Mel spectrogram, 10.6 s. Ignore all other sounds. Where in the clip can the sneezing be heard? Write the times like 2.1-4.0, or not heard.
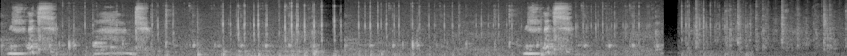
0.1-1.9, 6.5-7.2.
